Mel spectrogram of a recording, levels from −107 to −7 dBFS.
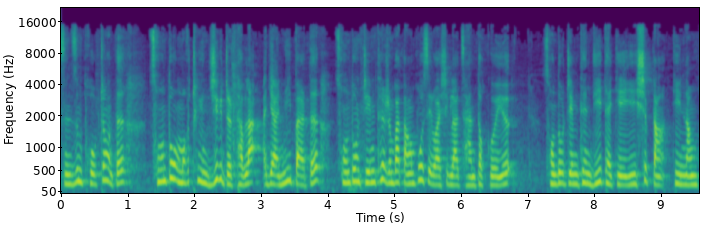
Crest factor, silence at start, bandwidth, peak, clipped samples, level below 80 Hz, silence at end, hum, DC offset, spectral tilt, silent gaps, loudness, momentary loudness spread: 20 dB; 0 s; 15.5 kHz; -4 dBFS; under 0.1%; -62 dBFS; 0 s; none; under 0.1%; -5 dB/octave; none; -23 LUFS; 5 LU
